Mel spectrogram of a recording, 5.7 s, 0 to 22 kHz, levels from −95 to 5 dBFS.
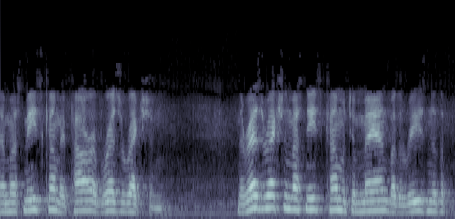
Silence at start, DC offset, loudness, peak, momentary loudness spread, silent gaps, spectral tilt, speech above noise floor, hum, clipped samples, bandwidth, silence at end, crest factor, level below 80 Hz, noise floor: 0 s; under 0.1%; -26 LUFS; -8 dBFS; 8 LU; none; -8.5 dB/octave; 25 dB; none; under 0.1%; 5.8 kHz; 0 s; 20 dB; -60 dBFS; -51 dBFS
